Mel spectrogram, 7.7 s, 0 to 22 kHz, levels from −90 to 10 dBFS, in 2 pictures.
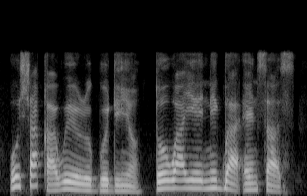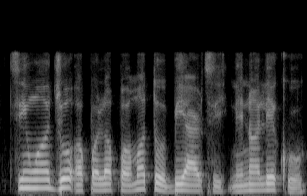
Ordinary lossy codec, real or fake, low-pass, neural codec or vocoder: Opus, 64 kbps; real; 7.2 kHz; none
